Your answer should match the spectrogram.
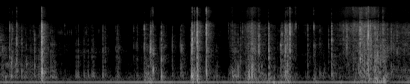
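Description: Paper pattern sheets crinkling and rustling as hands fold and hold the layers, with many small irregular crackles.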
